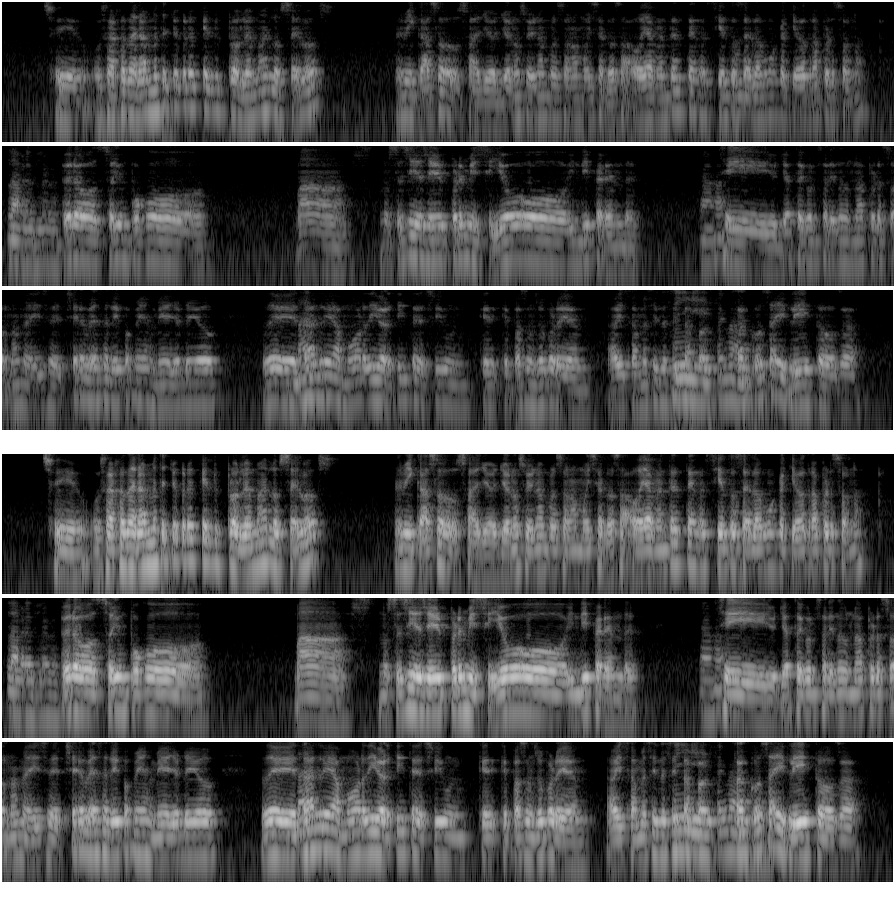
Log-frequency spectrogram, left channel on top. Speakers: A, on the right; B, on the right.
A: Sí, o sea, generalmente yo creo que el problema de los celos, en mi caso, o sea, yo, yo no soy una persona muy celosa. Obviamente tengo, siento
B: Ajá.
A: celos como cualquier otra persona,
B: Claro, claro.
A: pero soy un poco más, no sé si decir permisivo o indiferente.
B: Ajá.
A: Si yo estoy con- saliendo con una persona, me dice, che, voy a salir con mis amigas. Yo le digo, de,
B: Dale.
A: dale amor, divertite, sí, un- que, que pasen súper bien. Avísame si necesitas
B: Sí,
A: cual-
B: exactamente.
A: tal cosa y listo, o sea.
